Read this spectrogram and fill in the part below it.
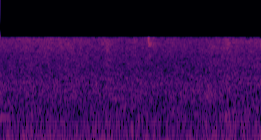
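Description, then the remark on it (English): A steady, low rumble of road traffic hums quietly and continuously in the background, with no speech and no distinct passing vehicles standing out. “Well, the sound of my voice and the sound of the traffic does not interfere with this sound of silence.”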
